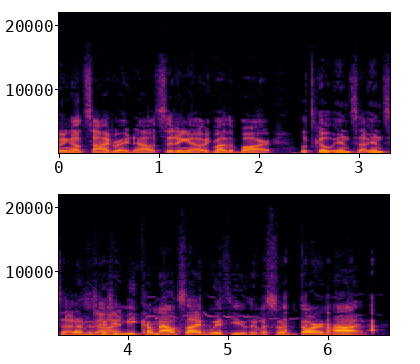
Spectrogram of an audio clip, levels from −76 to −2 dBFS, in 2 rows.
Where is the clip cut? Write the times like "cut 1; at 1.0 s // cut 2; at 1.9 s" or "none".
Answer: cut 1; at 1.5 s // cut 2; at 3.1 s // cut 3; at 3.9 s // cut 4; at 5.2 s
